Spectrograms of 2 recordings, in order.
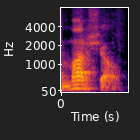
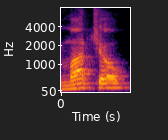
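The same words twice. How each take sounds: First: The name is pronounced with French sounds. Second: The name is read out as it is spelled. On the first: "a pronúncia francesa é Martial" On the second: "Se escreve Martial"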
